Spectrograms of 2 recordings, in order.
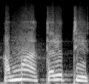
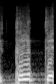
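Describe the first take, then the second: First: Calling mom to open the door, angrily; a raised, angry yell at the door; higher retold shout. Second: Higher repeated shout at the door; angrier shout. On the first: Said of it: "గట్టిగా కోపంతో". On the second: Retold or imitated. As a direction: pitch jumps higher on the repeat. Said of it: "అని గట్టిగా అరిసా".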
